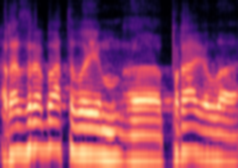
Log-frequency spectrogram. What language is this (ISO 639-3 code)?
kaz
